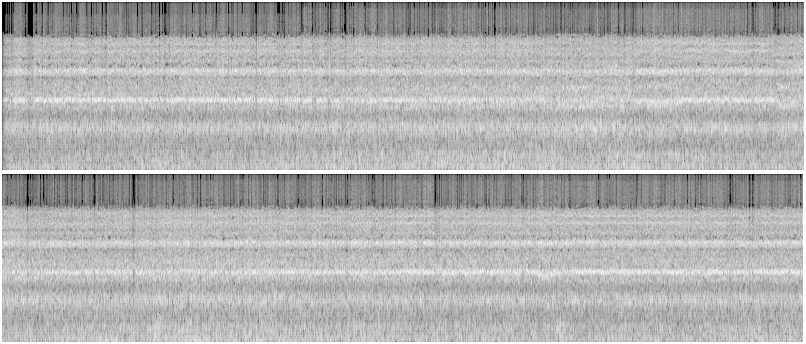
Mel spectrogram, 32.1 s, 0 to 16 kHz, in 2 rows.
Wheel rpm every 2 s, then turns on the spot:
230, 240, 240, 230, 230, 230, 220, 230, 230, 230, 230, 230, 230, 230, 230, 230.
none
